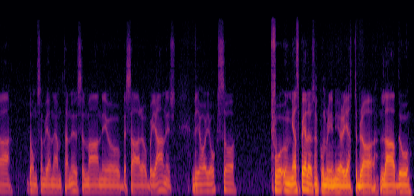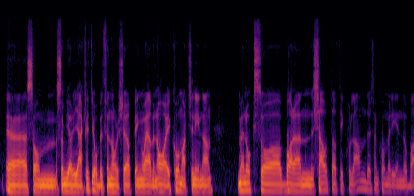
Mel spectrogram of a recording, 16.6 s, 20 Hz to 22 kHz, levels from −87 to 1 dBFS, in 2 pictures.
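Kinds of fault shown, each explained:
Automatic gain falling: the automatic gain control judged the input too loud or its background noise too strong and pulled its gain down step by step instead of all at once, taking it down by about 8 dB between 5.54 and 12.41 s. The speech sinks steadily over those seven seconds, and the room noise behind it sinks by the same amount, which shows the drop came from the gain stage rather than the talker.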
